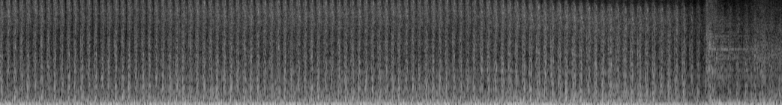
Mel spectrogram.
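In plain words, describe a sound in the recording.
A helicopter's rotor thumps rapidly and loudly as it lands.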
